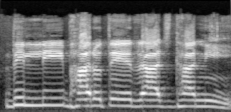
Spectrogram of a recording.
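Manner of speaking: slow, syllable by syllable classroom chant; teacher setting the line for pupils to echo; slow recitation. Shown as a demonstration. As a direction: say it slowly for the class to repeat. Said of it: "আমার সাথে সাথে বলো".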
